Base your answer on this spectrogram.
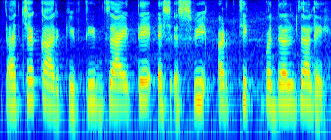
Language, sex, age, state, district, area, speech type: Goan Konkani, female, 45-60, Goa, Tiswadi, rural, read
